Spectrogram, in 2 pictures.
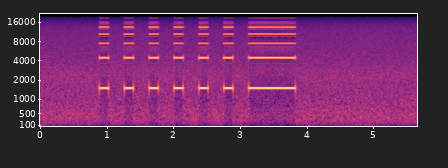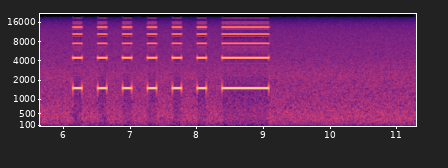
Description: Beep code, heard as beeps from a small speaker, played twice, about 1500 Hz. 6 short, 1 long.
